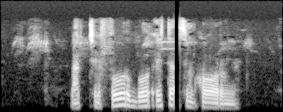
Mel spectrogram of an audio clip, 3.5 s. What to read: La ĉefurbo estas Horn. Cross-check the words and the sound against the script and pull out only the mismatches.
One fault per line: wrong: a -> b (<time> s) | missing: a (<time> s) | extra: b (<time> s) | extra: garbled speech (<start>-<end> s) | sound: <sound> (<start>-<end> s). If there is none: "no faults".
sound: dropout (2.2-2.3 s)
